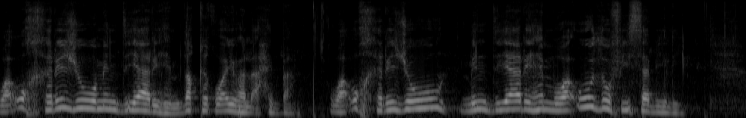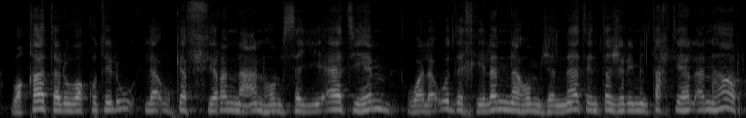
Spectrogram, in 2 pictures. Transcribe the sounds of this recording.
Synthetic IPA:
waʔʊxɾɪd͡ʒuːmɪnd̪ɪjaːɾɪhɪmd̪ɑqːɨquʔajːʊhalʔa̰ħɪbːa̰waʔʊxɾɪd͡ʒuːmɪnd̪ɪjaːɾɪhɪmwaʔuːðufiːsabiːliː | wɑqɑːt̪aluwɑqʊt̪ɪlulaʔʊkafːɪɾanːaʕanhʊmsajːɪʔaːt̪ɪhɪmwalaʔʊd̪xɪlanːahʊmd͡ʒanːaːt̪t̪aʒɾiːmɪnt̪aħt̪ɪhalʔanɦɑːɾˤ

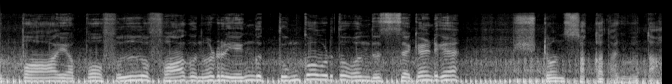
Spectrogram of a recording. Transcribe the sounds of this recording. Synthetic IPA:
ɐpːajɐpːɐːpʰulːpʰaːɡunoːɽɾieŋɡut̪umkoːbiɽt̪uond̪usekeɳɖɡe | ʂʈond̪sɐkːɐt̪a̰ːɡibut̪ːa̰ː

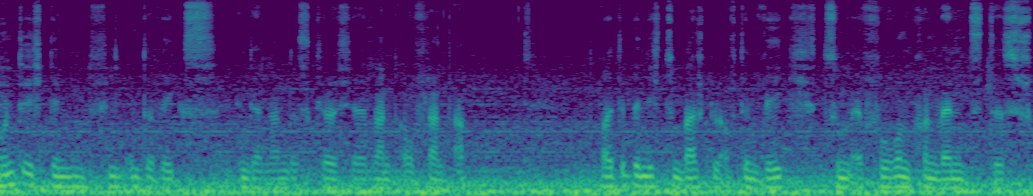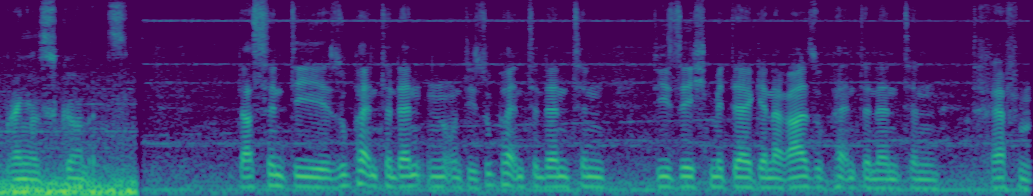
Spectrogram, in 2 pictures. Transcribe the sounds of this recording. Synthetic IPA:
ʔʊntɪçb̥ɪnːuːfiːlʔʊ̰ntɐveːksʔɪndeːɐlandəskʰɪɐçəlanta̰ʊflantʔa̰p̚ | hɔʏtəbɪnɪçt͡sʊmbaɪʃpiːlaʊfd̥eːmveːkt͡sʊmʔɛ̰ɐfoːʁənkʰɔnvɛntd̥ɛsʃpʁ̥ɛŋl̩sɡ̥œɐnɪ̰t͡s | d̥asz̥ɪnt̚d̥iːzuːpɐɪntʰɛndɛntn̩ʊntd̥iːzuːpɐɪntʰɛndɛntʰɪn | d̥iːzɪçmɪt̚d̥eːɐɡenəʁ̞aːlzuːpʰɐɪntʰɛndɛntʰɪn | tʁ̥ɛfn̩

